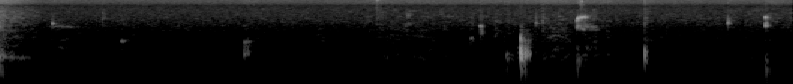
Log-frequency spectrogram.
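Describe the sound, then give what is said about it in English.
Quiet, wet mouth sounds of someone sipping tea: scattered soft clicks and small slurps, with a brief louder cluster of gulping noises in the middle, no talking. “Let me get another sip of my tea here.”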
